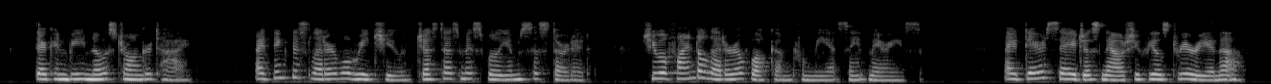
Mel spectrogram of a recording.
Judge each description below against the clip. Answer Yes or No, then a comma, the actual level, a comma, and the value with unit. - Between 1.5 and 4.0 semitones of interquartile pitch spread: Yes, average, 3.2 semitones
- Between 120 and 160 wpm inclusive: No, average, 185 wpm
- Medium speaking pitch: No, high, 235 Hz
